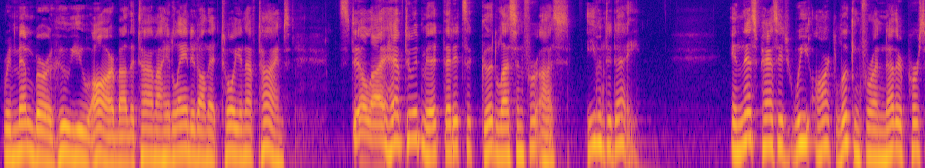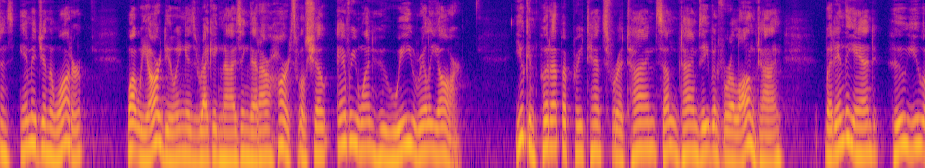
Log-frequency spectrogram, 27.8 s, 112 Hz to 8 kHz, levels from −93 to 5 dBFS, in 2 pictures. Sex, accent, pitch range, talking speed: male, American, 150-185 Hz, 170 wpm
